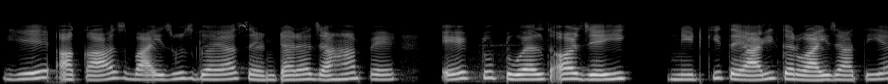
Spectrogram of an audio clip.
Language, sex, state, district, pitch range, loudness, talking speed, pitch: Hindi, female, Bihar, Gaya, 225-260 Hz, -20 LUFS, 135 wpm, 230 Hz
